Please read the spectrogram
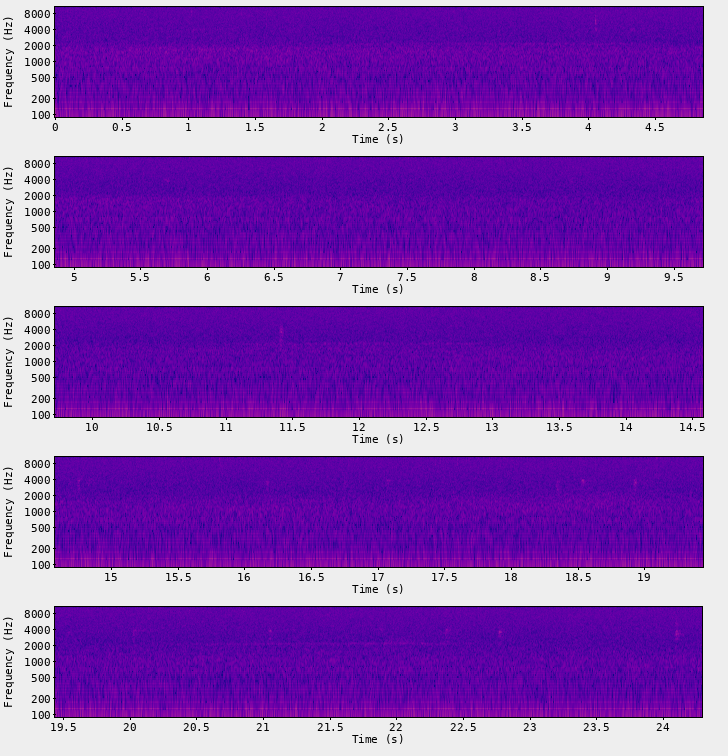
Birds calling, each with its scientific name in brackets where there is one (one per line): White-breasted Nuthatch (Sitta carolinensis)
Red-winged Blackbird (Agelaius phoeniceus)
